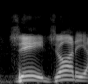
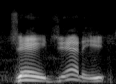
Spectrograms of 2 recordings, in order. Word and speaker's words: Janney: Just to correct myself, because previous games I was pronouncing his name Jay Johnny. I have been told it's actually Jay Janney.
